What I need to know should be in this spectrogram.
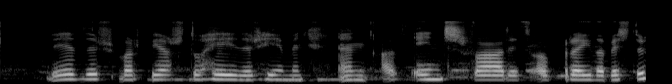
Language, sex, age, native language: Icelandic, female, 70-79, Icelandic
